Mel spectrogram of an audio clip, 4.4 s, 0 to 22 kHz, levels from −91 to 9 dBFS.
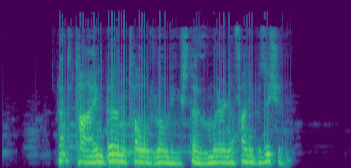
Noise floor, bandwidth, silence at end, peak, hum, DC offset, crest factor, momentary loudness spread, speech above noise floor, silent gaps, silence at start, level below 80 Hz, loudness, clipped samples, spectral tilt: -80 dBFS; 16 kHz; 0.75 s; -2 dBFS; none; under 0.1%; 16 dB; 10 LU; 64 dB; none; 0.7 s; -50 dBFS; -17 LUFS; under 0.1%; -7 dB/octave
